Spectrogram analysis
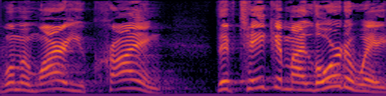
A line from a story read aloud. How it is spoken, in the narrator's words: she said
